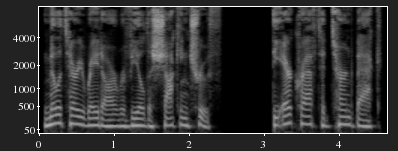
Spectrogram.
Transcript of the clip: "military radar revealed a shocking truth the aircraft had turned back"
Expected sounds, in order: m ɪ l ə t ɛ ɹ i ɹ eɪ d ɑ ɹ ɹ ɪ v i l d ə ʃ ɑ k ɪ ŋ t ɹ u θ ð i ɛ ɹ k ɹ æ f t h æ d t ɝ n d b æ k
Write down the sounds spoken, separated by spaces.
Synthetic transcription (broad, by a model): m ɪ l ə t ɛ ɹ i ɹ eɪ d ɑ ɹ ɹ ɪ v i l d ə ʃ ɑ k ɪ ŋ t ɹ u θ ð i ɛ ɹ k ɹ æ f t h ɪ d t ɝ n b æ k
